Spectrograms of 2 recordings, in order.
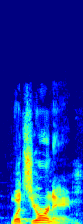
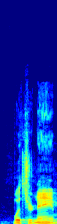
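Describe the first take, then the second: First: The voice sounds creepy and overly eager. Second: The voice sounds cool and intimidating. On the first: The speaker calls it wrong. "you don't want to act creepy" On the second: The speaker calls it right. "You want to act more intimidating"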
